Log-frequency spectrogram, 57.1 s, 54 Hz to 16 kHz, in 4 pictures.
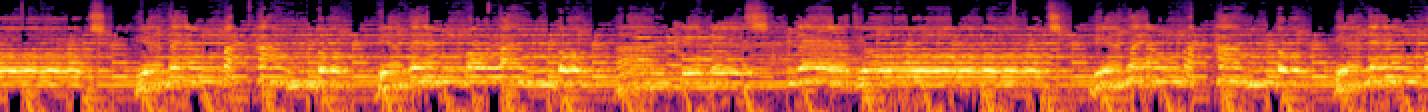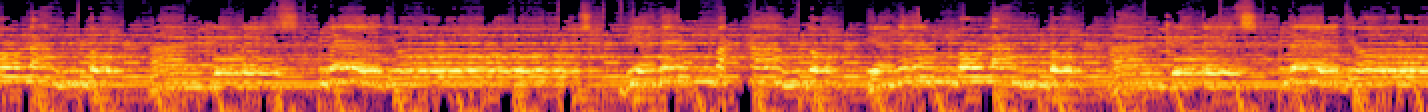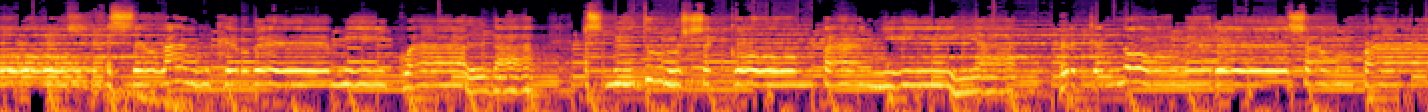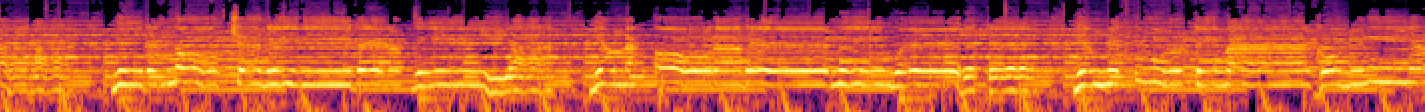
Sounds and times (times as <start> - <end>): Christmas music: 0.0 - 57.0.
